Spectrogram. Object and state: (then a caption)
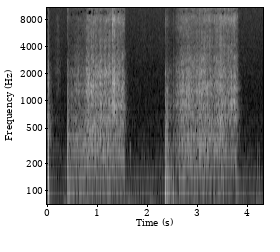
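Cardboard box, scratched. Fingertips and nails scratch and rub across the surface of a large, empty-looking corrugated cardboard shipping box held in front of the face. Two sustained, broadband scraping passages each open with a sharp tap and fade into quiet, giving a dry, papery rasp.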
